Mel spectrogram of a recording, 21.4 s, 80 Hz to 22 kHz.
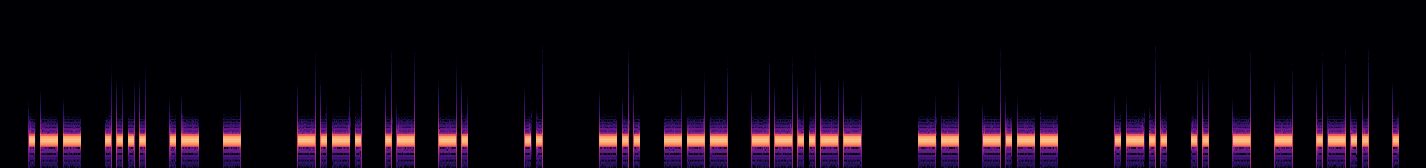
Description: Morse code, heard as a keyed tone, about 14 wpm, spaced as for 12 wpm, 680 Hz. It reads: WHAT CAN I DO, MY LITTLE
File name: Morsekurs / Witze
